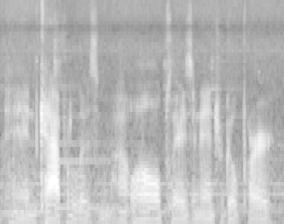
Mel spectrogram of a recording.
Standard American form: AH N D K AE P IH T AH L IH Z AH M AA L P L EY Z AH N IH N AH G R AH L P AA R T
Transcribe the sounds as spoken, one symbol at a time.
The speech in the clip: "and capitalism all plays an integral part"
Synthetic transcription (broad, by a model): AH N K AE P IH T L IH Z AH M AA L P L EY Z AH N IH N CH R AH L P AA R T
